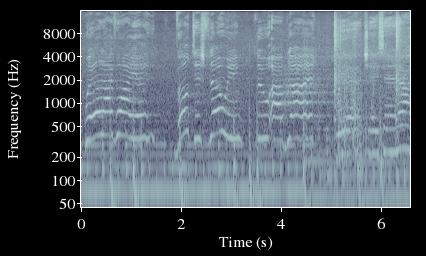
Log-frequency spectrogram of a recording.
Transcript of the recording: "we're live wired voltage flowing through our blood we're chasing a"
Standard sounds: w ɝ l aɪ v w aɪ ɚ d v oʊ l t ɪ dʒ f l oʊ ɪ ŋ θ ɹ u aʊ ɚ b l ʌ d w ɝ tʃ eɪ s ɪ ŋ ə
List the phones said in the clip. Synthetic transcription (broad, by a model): w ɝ l aɪ v w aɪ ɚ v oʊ t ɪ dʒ f l oʊ ɪ ŋ θ ɹ u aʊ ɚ b l ʌ d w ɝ tʃ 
